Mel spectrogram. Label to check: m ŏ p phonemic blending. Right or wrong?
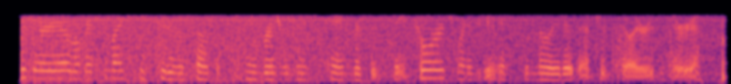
Wrong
